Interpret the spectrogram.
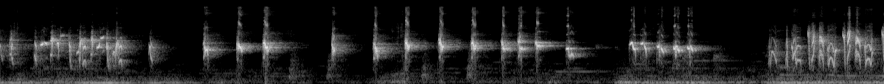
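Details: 'Gacor' sooty-headed bulbul (trucuk), played to make other bulbuls respond: a chattering phrase, then a series of short, clear, downslurred whistled notes about every half second, ending in another busy burst.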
